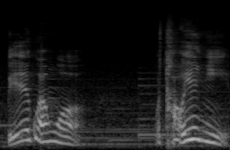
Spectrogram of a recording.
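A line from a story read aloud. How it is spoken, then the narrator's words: Crying shout. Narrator (Chinese): 史蒂夫哭了起来，开始大叫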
